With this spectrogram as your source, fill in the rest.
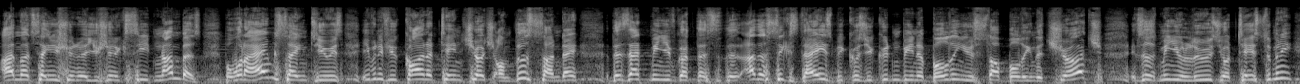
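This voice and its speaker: Music plays in the background as a man speaks at a fairly quick pace. His pitch is high, with ordinary variation. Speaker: preacher. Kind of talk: sermon. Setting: church. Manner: emphatic; repetitive, rhythmic.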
